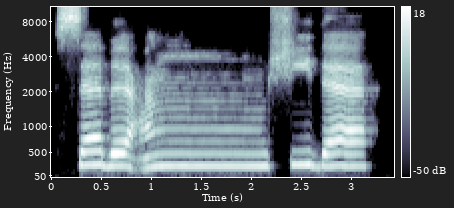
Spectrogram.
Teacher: Whenever after tanween you find ikhfa letters, you are hiding the sound of noon. You are going towards the makhraj of sheen, and you are keeping the sound in your nose.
